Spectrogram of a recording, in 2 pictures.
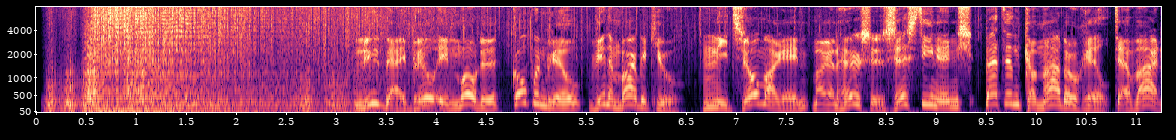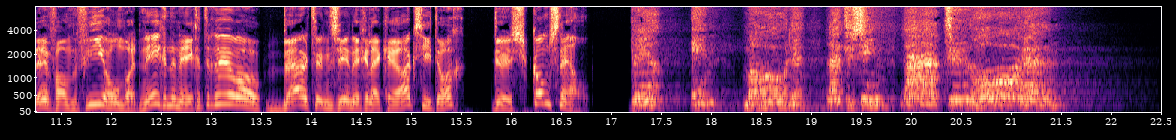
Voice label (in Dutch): radiospot bbq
